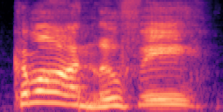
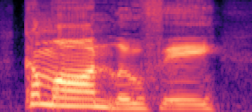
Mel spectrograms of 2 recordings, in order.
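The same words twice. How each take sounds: First: Higher put-on Usopp whine; attempted Usopp voice. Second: Said in the usual way. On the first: Shown as a demonstration. Pleading with Luffy, higher Usopp voice. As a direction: pitch it up like Usopp. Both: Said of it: "Yeah, I gotta".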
